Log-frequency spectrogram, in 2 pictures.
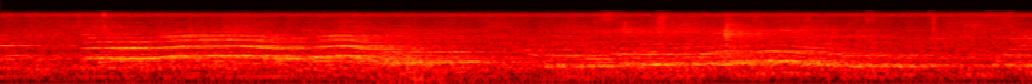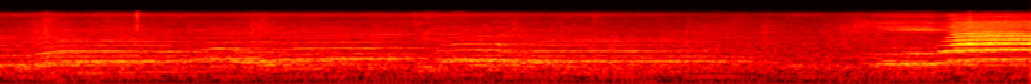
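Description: A children's choir sings together, heard through a loudspeaker.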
